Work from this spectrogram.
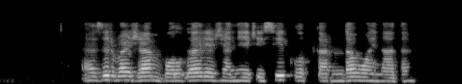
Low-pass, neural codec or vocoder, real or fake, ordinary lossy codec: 7.2 kHz; codec, 16 kHz, 6 kbps, DAC; fake; none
